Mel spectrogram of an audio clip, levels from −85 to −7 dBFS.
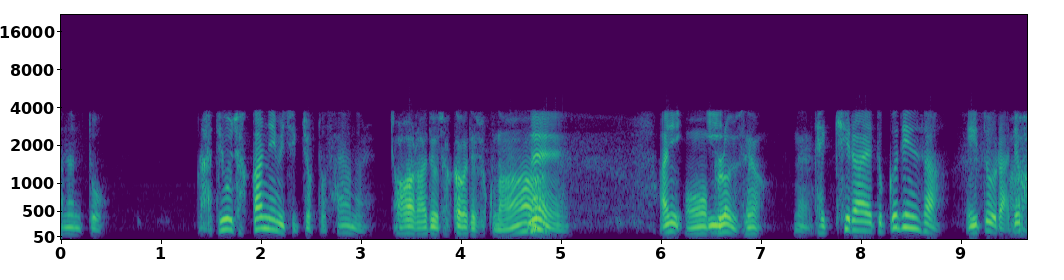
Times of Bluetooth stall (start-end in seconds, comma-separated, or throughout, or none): none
